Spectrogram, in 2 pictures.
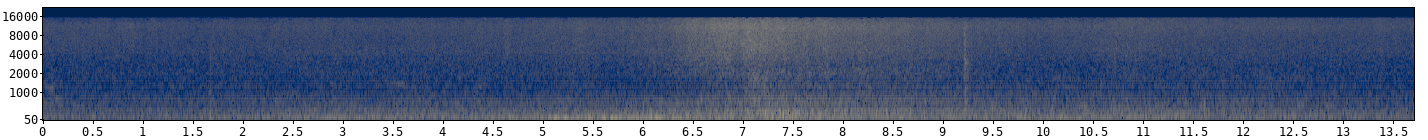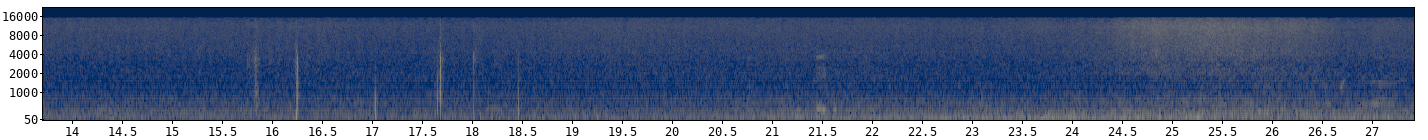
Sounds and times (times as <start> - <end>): Waves, surf: 0.0 - 27.4.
